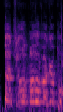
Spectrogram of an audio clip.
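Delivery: very high, loud yell; high-pitched celebratory holler; hype shout. Acted. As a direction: scream it like a hyped-up fan. Acted hype shout about dancing Venom.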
